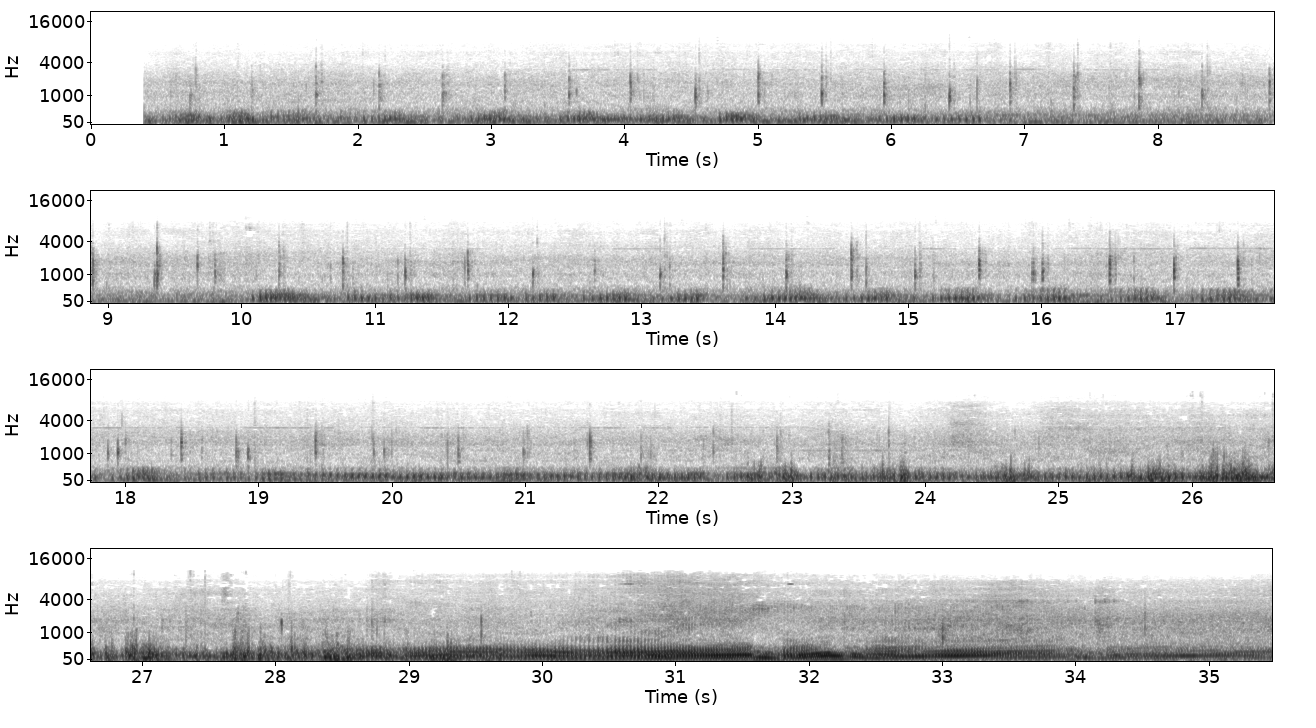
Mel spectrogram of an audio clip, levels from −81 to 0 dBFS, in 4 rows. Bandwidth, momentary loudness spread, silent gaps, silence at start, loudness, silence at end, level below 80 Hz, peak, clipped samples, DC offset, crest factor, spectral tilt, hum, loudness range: 9.8 kHz; 18 LU; none; 0.4 s; -23 LUFS; 0 s; -32 dBFS; -2 dBFS; under 0.1%; under 0.1%; 20 dB; -8 dB/octave; none; 17 LU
